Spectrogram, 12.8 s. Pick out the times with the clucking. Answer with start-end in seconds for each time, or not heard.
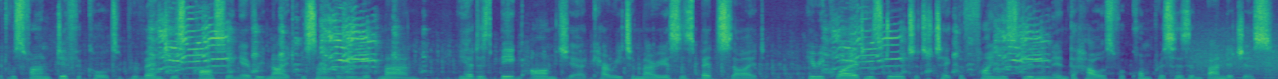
1.4-4.3, 8.2-10.6.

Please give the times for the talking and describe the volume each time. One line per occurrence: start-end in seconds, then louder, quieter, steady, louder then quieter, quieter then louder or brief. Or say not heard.
0.0-12.7 steady.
